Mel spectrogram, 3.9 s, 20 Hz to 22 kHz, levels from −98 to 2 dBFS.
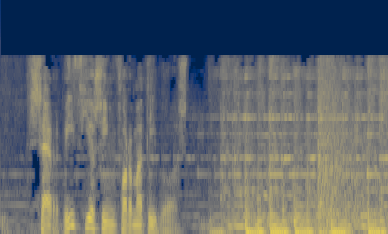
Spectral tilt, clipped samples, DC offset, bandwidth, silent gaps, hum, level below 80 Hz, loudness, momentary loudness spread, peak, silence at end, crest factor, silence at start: -5 dB/octave; under 0.1%; under 0.1%; 8.4 kHz; none; none; -26 dBFS; -19 LUFS; 12 LU; -4 dBFS; 0 s; 14 dB; 0 s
